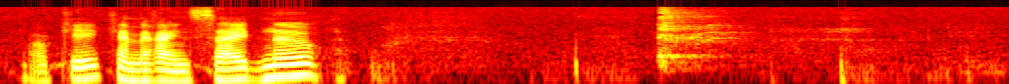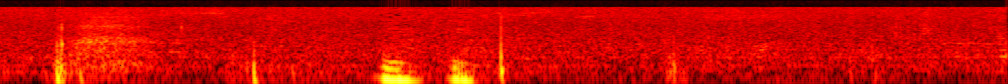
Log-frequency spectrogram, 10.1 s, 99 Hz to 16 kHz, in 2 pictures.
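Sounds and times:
faint cough: 3.3s - 3.8s.

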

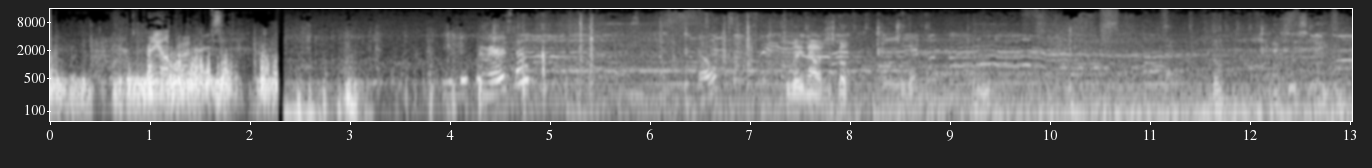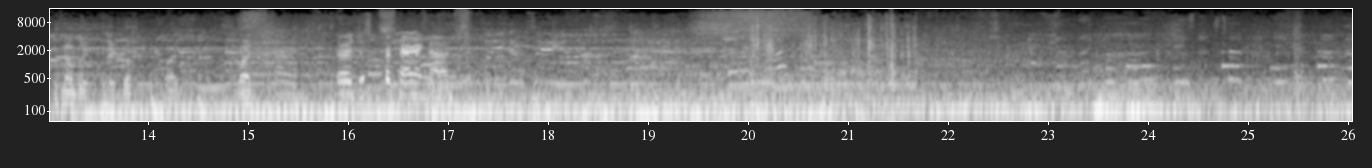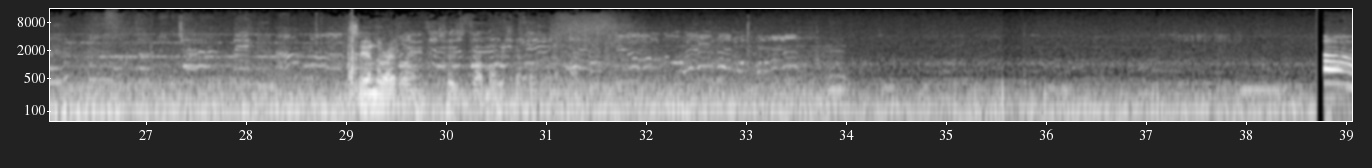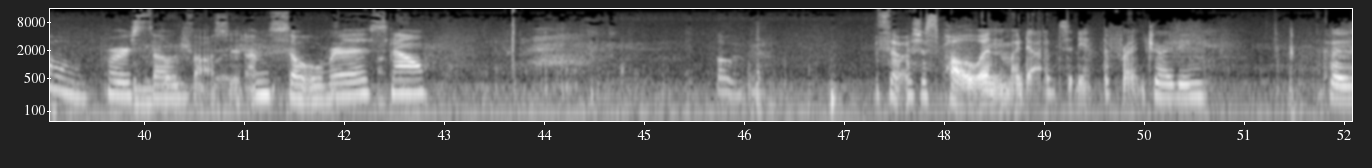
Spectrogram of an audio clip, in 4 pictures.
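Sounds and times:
car cabin road rumble: 0.0s - 52.0s
music playing: 4.2s - 34.9s.

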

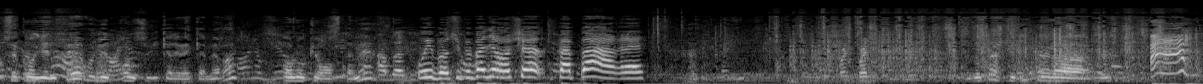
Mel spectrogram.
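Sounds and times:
camera handling rubbing noise: 6.5s - 12.0s
people talking: 8.4s - 12.0s.

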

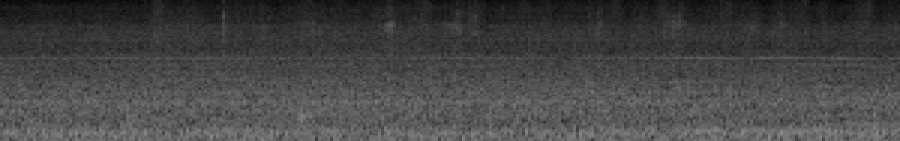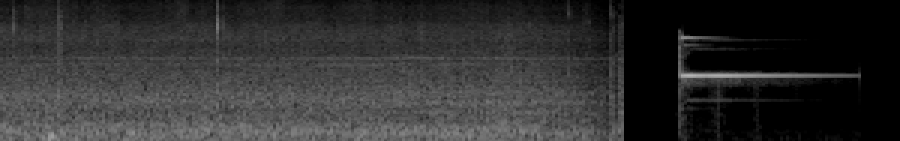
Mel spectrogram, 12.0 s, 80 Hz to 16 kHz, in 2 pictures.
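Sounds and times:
steady background noise: 0.0s - 10.2s
bright bell-like ding: 10.6s - 11.8s.

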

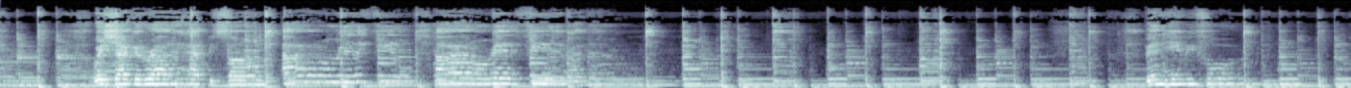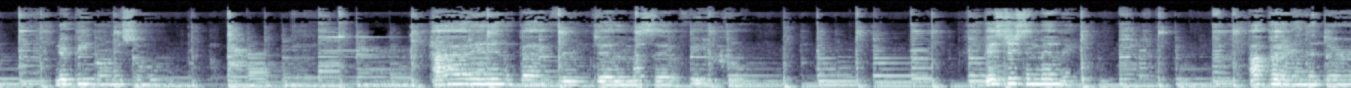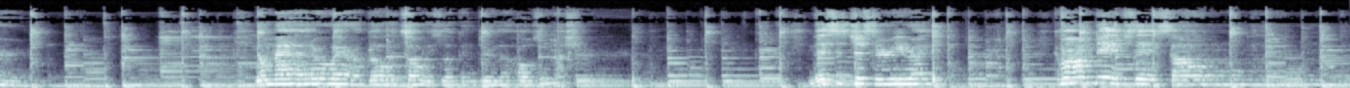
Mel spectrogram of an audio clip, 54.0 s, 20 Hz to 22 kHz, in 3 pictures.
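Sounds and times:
acoustic guitar picked and strummed: 0.0s - 54.0s
man singing: 1.0s - 9.0s, 15.0s - 17.1s, 18.6s - 20.6s, 23.5s - 28.3s, 30.9s - 32.6s, 34.4s - 36.6s, 39.2s - 44.7s, 46.4s - 49.0s, 50.0s - 54.0s.

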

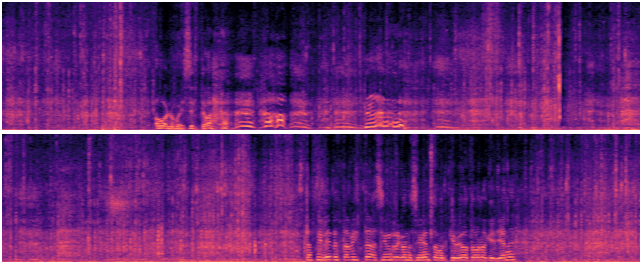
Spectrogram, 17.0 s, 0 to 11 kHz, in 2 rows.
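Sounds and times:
bike rattling and knocking: 0.0s - 17.0s
bike tyres on stony dirt: 0.0s - 17.0s
person exclaiming: 4.8s - 5.4s.

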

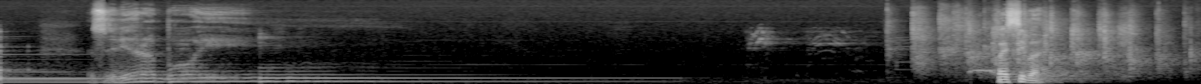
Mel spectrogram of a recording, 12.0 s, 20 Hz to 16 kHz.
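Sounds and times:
electric guitar chord ringing: 0.0s - 7.1s
applause: 8.8s - 12.0s.

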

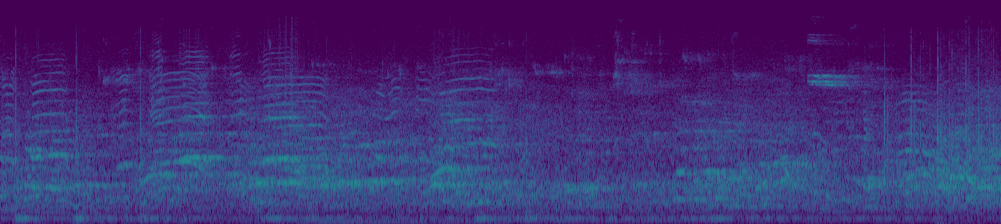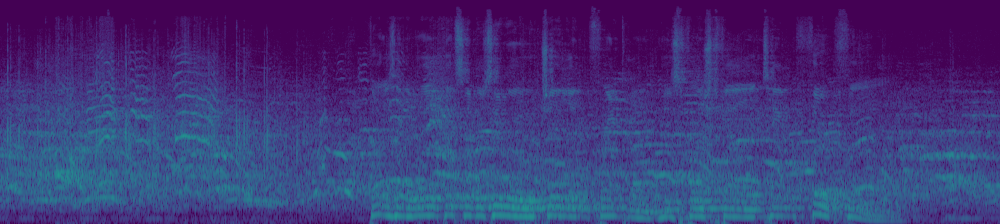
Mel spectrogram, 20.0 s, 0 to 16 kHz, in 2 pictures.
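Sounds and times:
voices in a gym: 0.0s - 20.0s.

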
